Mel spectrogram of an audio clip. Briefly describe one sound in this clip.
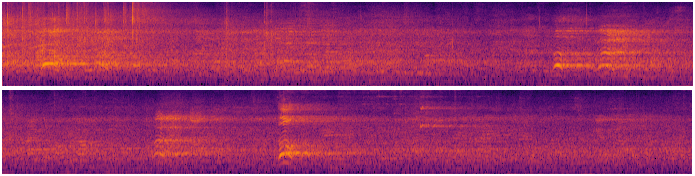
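A shuttlecock is struck with a racket.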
